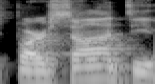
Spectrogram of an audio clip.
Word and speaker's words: Barsanti: about it in so many years but it's barsanti the funny thing I never heard it ever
